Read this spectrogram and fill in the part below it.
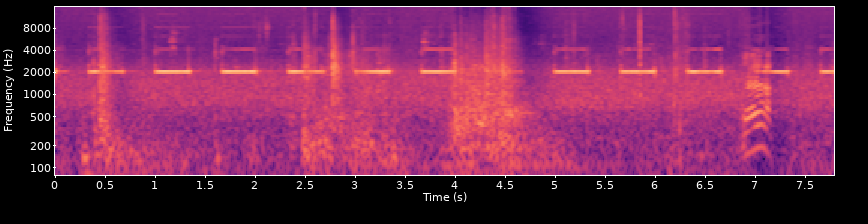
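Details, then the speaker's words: Renault Trafic with a newly fitted reversing beeper bulb (target 85 dB): sharp high beeps about one every three-quarters of a second, clearly audible over the idling engine; the beeper works. "En tout cas on entend un bip, mais avec le moteur tournant je suis sûr on l'entend plus."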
